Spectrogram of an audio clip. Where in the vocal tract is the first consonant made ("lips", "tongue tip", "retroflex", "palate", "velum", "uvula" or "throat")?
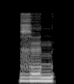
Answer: velum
